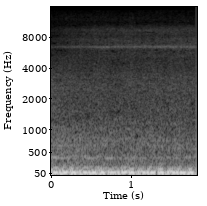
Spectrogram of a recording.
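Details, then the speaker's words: 1955 Chevy V8 rebuilt with stock parts, idling right after cam break-in, with a 180 thermostat. A deep, even rumble with steady exhaust thumps and no knocking or ticking, sounding as it should; the alternator is suspected of failing. "Now that's the way they're supposed to sound."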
